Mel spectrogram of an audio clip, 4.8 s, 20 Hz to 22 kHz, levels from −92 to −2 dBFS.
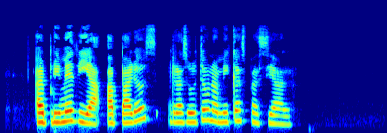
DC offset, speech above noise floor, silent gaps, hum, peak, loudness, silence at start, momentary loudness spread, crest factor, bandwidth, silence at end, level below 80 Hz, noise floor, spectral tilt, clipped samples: under 0.1%; 58 dB; none; none; -4 dBFS; -25 LUFS; 0.45 s; 14 LU; 22 dB; 11.5 kHz; 1.2 s; -80 dBFS; -82 dBFS; -3 dB/octave; under 0.1%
